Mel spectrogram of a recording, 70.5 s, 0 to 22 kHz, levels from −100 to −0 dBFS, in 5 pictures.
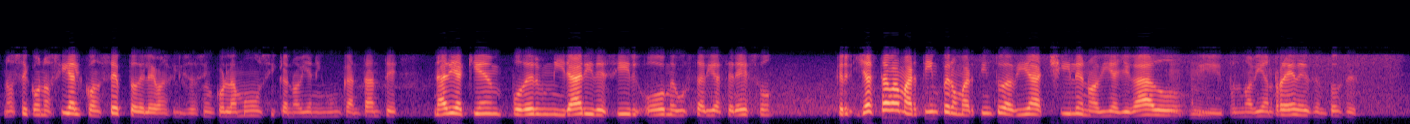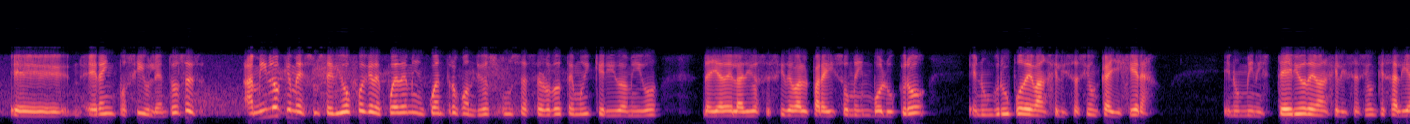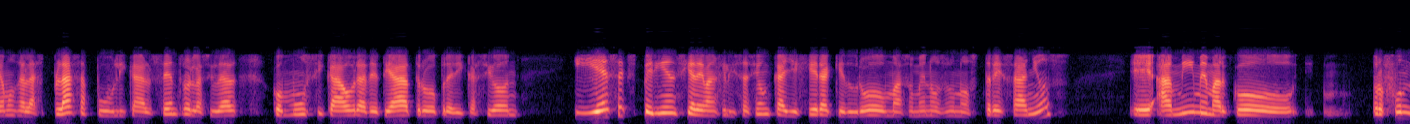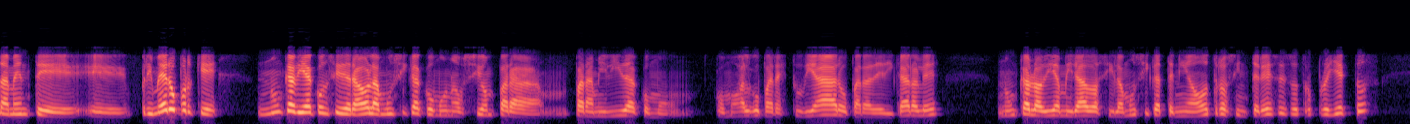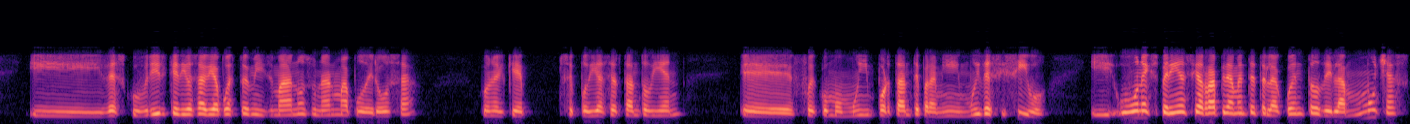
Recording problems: phone-call audio; nothing above 3.5 kHz
wind in the background; faint; until 20 s; 25 dB below the speech

